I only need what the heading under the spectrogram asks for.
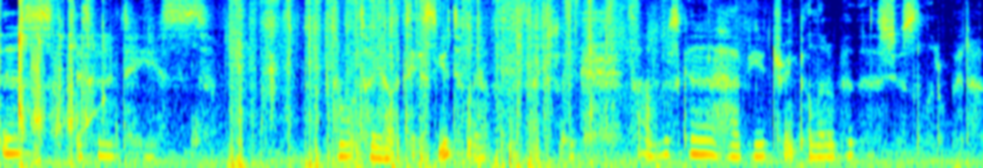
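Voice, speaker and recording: Very fast whispering comes through over noticeable background noise. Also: woman. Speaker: ASMR creator playing a medical examiner. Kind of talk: ASMR medical roleplay, fast-paced exam. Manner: fast, upbeat, instructional.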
